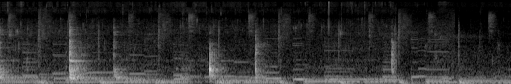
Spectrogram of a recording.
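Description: Mutton frying in a pan for a Bohra white kofta curry, a quiet, steady sizzle with occasional sharp clinks and stirring scrapes, close and without talk.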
